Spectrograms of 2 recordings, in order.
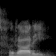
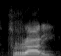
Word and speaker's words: Ferrari: expensive cars ever made f-e-r-r-a-r-i most of the people pronounce it as ferrari but its italian pronunciation is ferrari ferrari ferrari i hope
